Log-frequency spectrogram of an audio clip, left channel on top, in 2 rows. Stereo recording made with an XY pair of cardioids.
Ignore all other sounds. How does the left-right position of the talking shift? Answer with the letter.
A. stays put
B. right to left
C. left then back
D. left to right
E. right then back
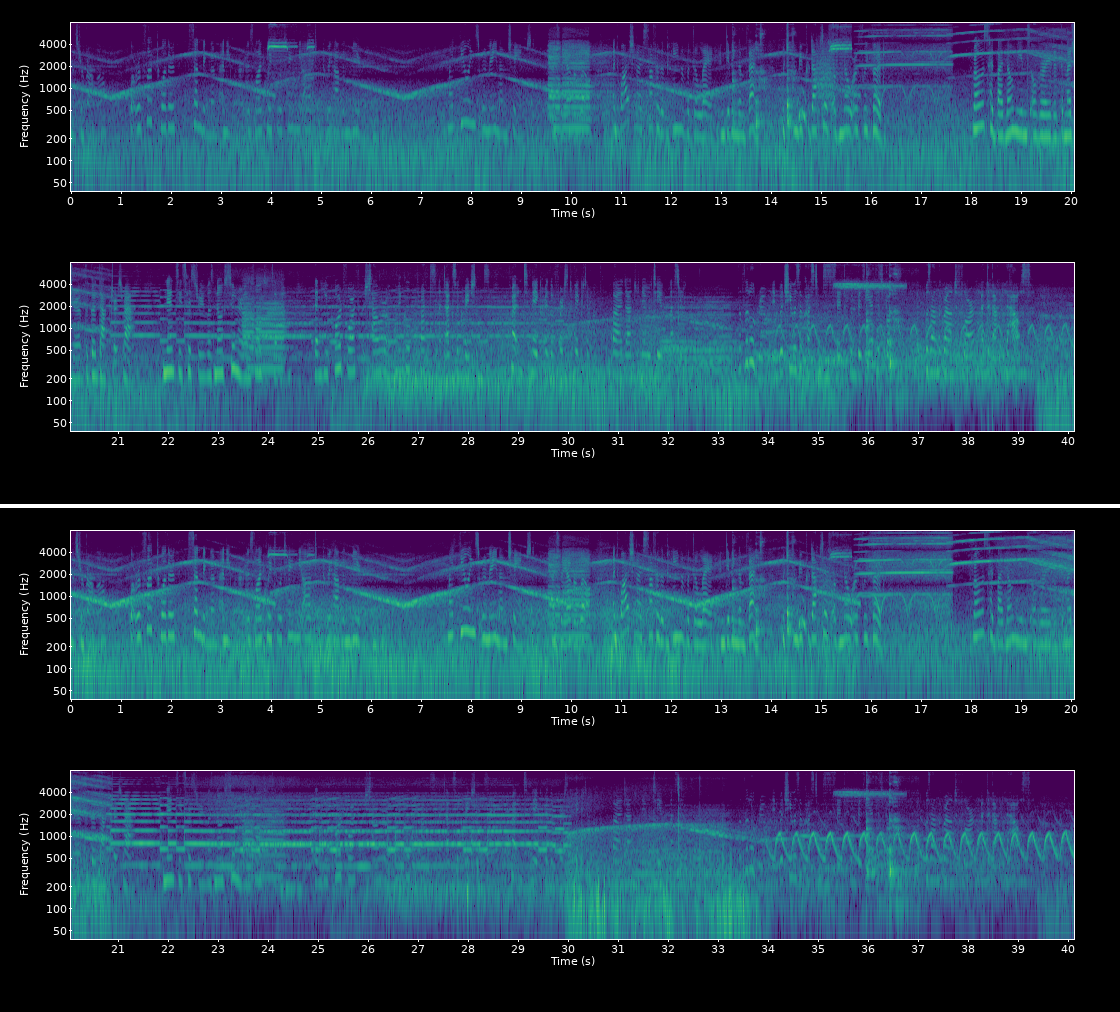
B.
